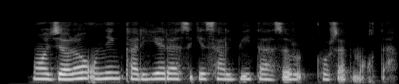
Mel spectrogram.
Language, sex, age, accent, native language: Uzbek, female, 12-17, Andijon, Uzbek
